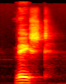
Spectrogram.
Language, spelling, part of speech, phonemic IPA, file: Dutch, weest, verb / adjective, /west/, Nl-weest.ogg
- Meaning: 1. plural imperative of zijn 2. imperative of zijn 3. second-person (gij) singular past indicative of wijzen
